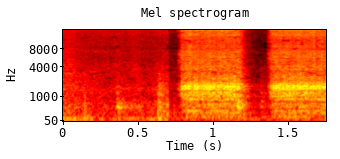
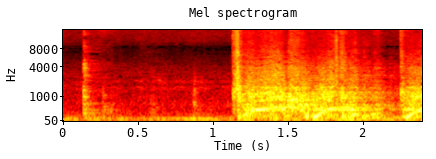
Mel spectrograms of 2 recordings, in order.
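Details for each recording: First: Golf cart with Predator 420 engine, cranked on full choke after sitting outside for months: two short, strained starter whirs and no firing, the small onboard battery very dead; weak cranking from dead battery. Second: 1980 Yamaha G1 golf cart with Predator 420 swap, about 50 degrees, after replacing fouled spark plug, running without air filter: catches after a couple of short tries, then steady, even single-cylinder run; normal start and running.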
